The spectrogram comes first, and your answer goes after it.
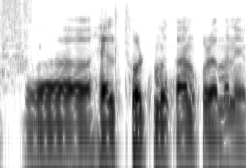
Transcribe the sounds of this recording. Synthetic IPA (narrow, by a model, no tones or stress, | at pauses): ɦɛlt̪ʰɔɹʈmojkamkɔɹamanɛ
